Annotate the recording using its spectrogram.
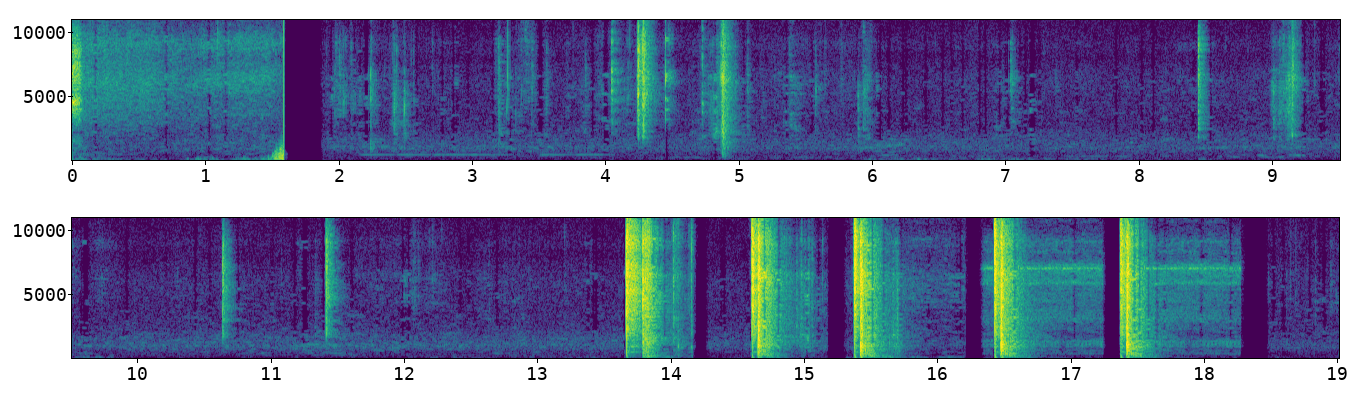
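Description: Pistol crossbow shooting standard aluminium bolts into an LCD TV: one sharp crack about a second and a half in, faint clicks as the crossbow is handled and reloaded, then five sharp cracks about a second apart near the end.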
